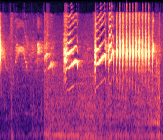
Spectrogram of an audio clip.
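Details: Sunbird (sogon) calling energetically on a lure recording: thin high notes, then steep rising sweeps, ending in a fast dry rattle of evenly spaced clicks. Faint low hum underneath.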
